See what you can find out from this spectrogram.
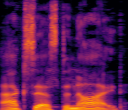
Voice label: US male "access denied"; lynne publishing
